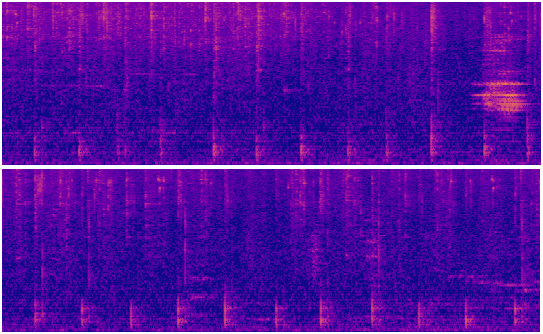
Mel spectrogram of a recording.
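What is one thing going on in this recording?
Footsteps tread steadily on stone stairs and floors.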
